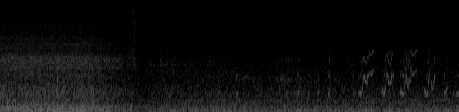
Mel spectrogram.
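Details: Guinea pig giving a series of short rising whistled squeaks, about four a second in the second half, over a steady low rumbling background noise and an early broadband hiss.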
